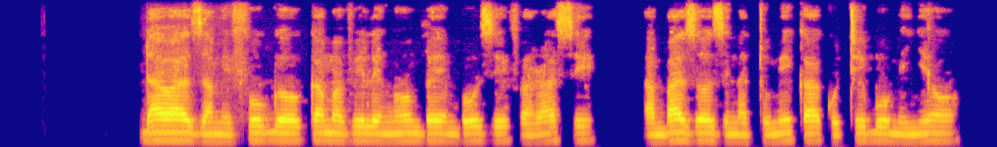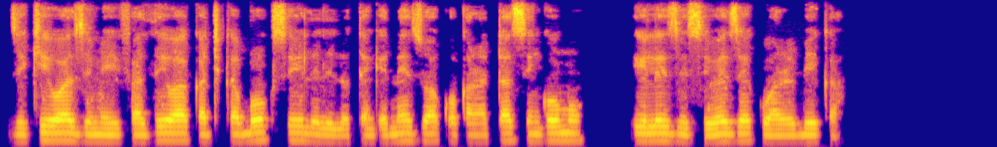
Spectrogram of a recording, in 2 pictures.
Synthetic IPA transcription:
ɗawazamifuɠɔkamavilɛŋɔmbɛmbuzifaɾasi | ambazɔzinatumikakutiɓumiɲɔː | zikiwazimɛhifaðiwakati̥kaɓɔksilililɔtɛŋɡɛnɛzwakwakaɾatasiŋɡumu | ilizisiwɛzɛkuhaɾiɓikʰa

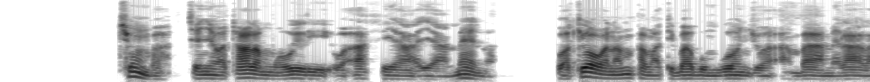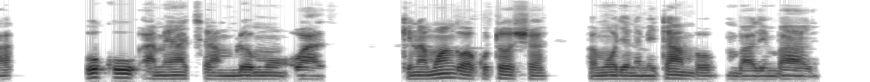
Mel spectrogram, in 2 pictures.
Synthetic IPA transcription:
t͡ʃumbat͡ʃɛɲɛwataalamuwawiliwa̰ʔafjajamɛnɔ | wakiwawanam̩pamatiɓaɓum̩ɡɔɲd͡ʒwaʔambaɛamɛlala | hukuamɛat͡ʃam̩ɗɔmɔwazi | kinamwaŋɡawakutɔʃa | pamɔʄanamitambɔmbalimbali

